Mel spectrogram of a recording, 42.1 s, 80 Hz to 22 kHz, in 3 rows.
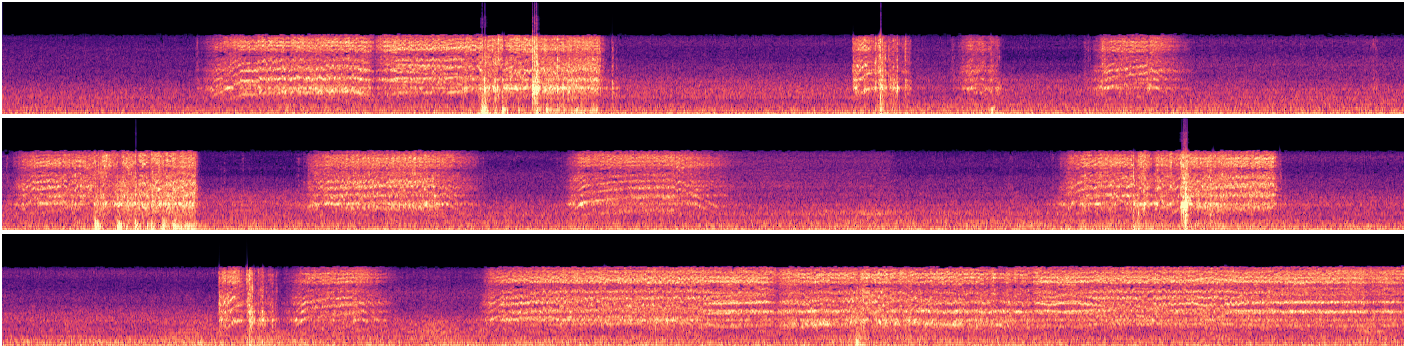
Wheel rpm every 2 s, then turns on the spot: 0, 140, 180, 20, 30, 30, 10, 120, 80, 80, 90, 0, 80, 130, 0, 60, 70, 190, 190, 200, 200.
none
